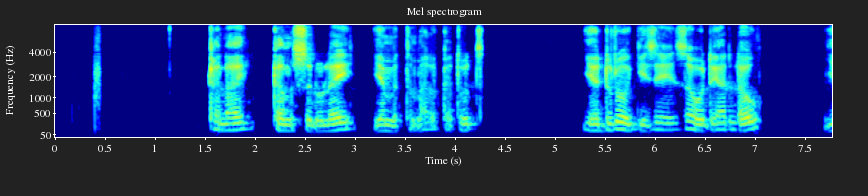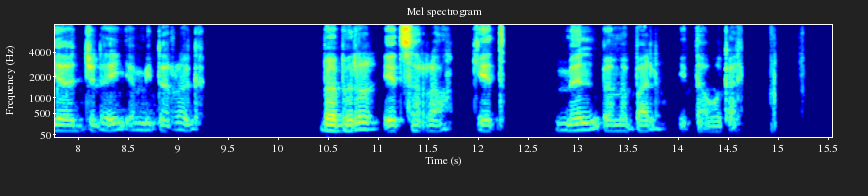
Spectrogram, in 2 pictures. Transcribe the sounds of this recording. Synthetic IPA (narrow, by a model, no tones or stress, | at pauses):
kʰəlajkʰəmɨsɨlulajːɛmːɨt̪ːɨmʔə̰ləkːət̪ʰut̪ | jɛd̪ɨɾo̞ɡize̞zəwd̪jalːəw | jɛʔɨd͡ʒːlajjɛ̰mːid̪ːərːəɡ | bəbɨɾjɛt̪ʰə̥sərːa | ɡ̥e̞t̪ʼ | mɨnbəməbːaljɪ̰t̪ʰːa̰wːɔkʼal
